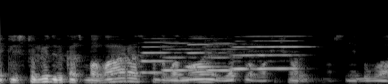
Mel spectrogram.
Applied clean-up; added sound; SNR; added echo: classical method WPE with log-MMSE.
